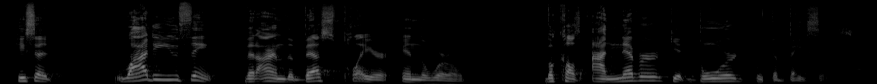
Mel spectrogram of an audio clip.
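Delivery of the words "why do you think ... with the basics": low, grave, very serious earnest tone. Retelling a reply to a question about daily basic drills: retelling in a very serious tone. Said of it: "he said in a very serious tone".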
